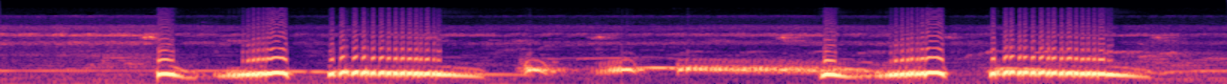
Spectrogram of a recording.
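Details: Female spotted dove calling to the male: two short low coos, then a drawn-out falling coo, a soft burbling middle section, and the same phrase repeated, all deep and mellow, with a faint steady high hum behind.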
